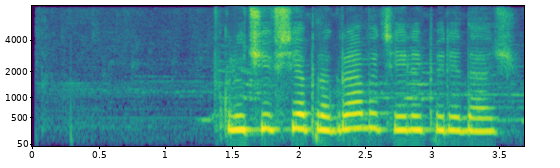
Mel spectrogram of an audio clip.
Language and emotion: Russian, neutral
